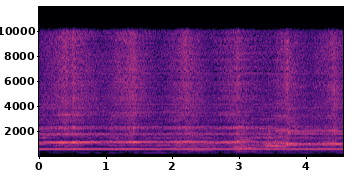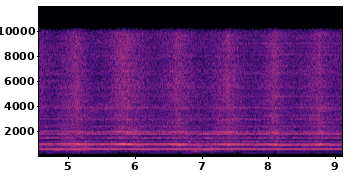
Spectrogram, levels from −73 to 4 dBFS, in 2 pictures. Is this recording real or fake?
fake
